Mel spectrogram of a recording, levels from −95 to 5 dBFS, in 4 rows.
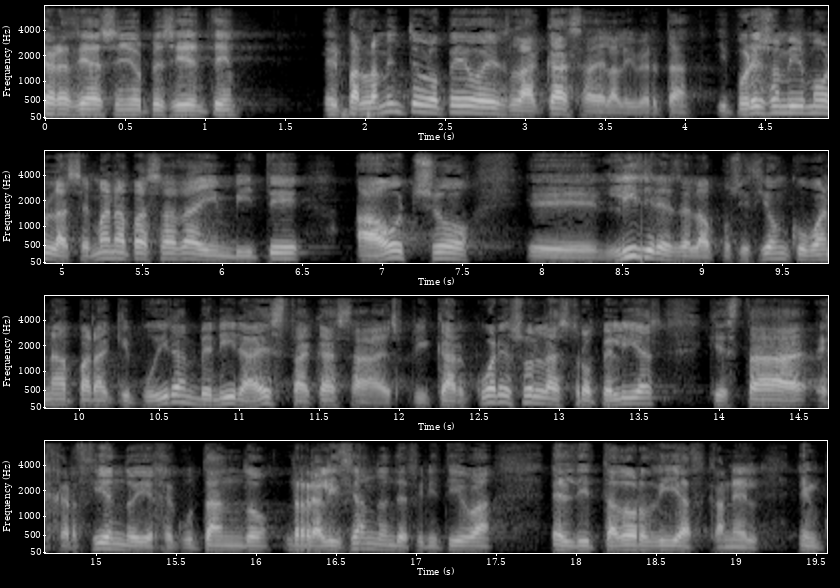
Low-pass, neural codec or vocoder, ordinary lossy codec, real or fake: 7.2 kHz; none; none; real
